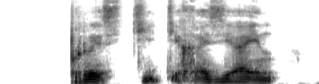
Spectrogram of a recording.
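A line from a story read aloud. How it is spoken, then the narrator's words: Whisper, then bloody coughing. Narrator (Russian): прошептал Сеня, тут же зашедшийся кровавым кашлем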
